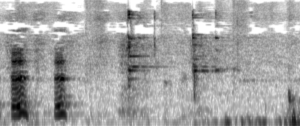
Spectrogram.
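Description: Short hummed sounds of tasting with the mouth full, then two light clinks of a metal fork about a second in.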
